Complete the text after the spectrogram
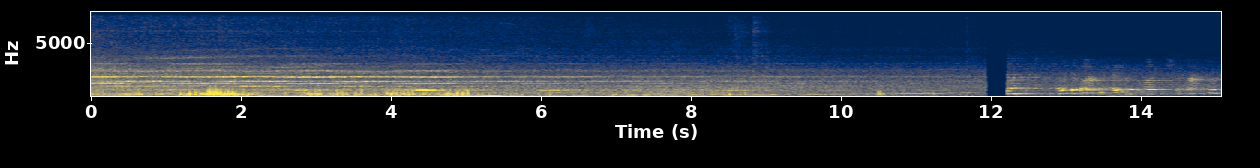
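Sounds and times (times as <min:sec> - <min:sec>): electric train whining: 0:00.0 - 0:12.0
train rumbling: 0:00.0 - 0:12.0.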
